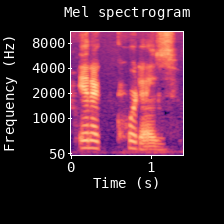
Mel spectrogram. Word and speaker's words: Anacortes: I'm in a town called Anacortes. Anacortes. There's not a Z at the end. It's an S, and I keep saying it wrong.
